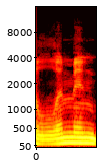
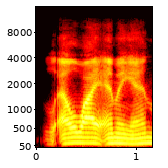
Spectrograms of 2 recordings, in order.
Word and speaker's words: Lyman: the custody of dr lemon beecher cousin of lincoln's widow apparently did you say his name was lemon l-y-m-a-n lyman lemon lymon so uh yeah it's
